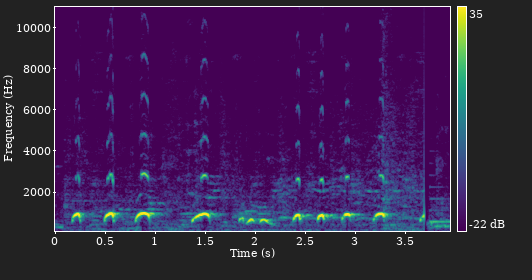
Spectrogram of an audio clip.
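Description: Pigeons kept by a seller coo in a steady run of about ten rounded, repeated calls, close and clear with no talking over them.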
